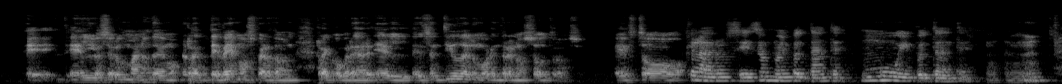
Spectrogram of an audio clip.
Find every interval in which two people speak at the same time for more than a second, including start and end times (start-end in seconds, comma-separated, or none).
none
